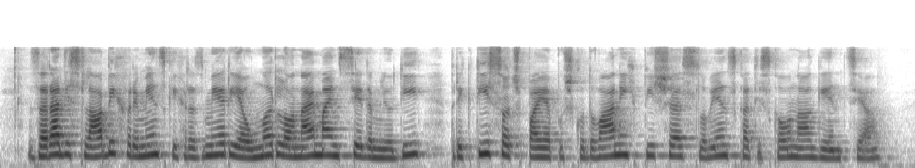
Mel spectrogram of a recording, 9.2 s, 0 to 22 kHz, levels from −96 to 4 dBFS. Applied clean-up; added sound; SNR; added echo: none; none; none; none.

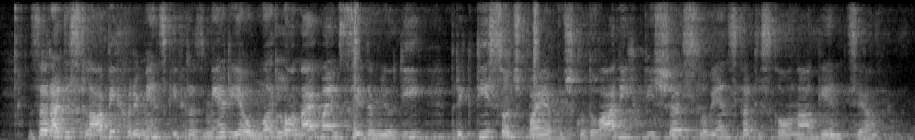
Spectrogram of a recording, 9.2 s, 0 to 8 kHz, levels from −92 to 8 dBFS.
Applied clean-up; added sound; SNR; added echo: none; Hi-hat; 9 dB; reverberation time 1.4 s.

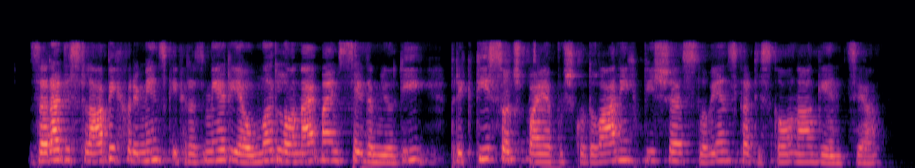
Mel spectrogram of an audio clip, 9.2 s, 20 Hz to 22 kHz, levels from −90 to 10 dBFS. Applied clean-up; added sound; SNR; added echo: neural mask model DeepFilterNet 3.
